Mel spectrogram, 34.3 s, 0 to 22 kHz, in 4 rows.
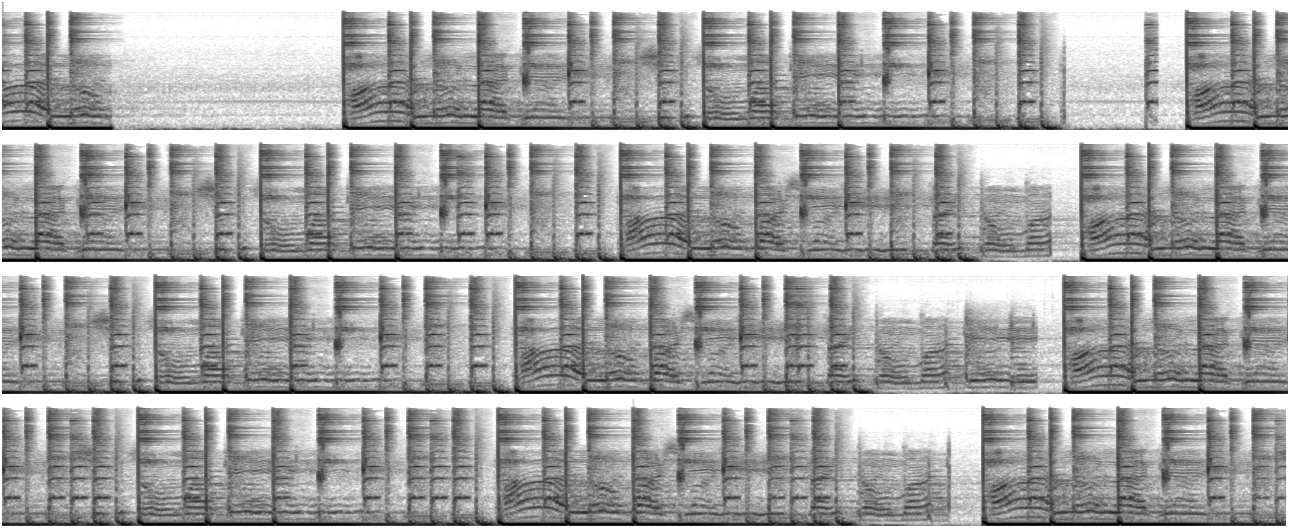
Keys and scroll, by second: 1.0 space, 2.6 space, 7.2 space, 15.8 space, 24.3 space, 32.2 space.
